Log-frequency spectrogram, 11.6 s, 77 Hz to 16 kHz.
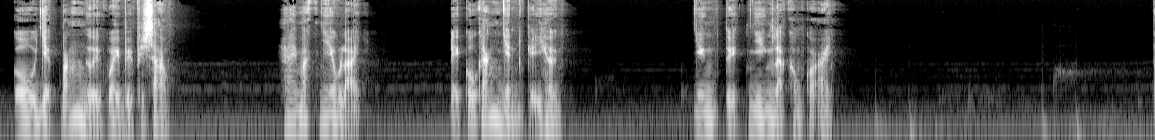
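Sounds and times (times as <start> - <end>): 
steady low throbbing hum: 0.0 - 11.5
speech: 0.1 - 1.8, 2.8 - 3.7, 4.5 - 5.7, 6.9 - 8.4
pounding heartbeat: 8.4 - 11.5.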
